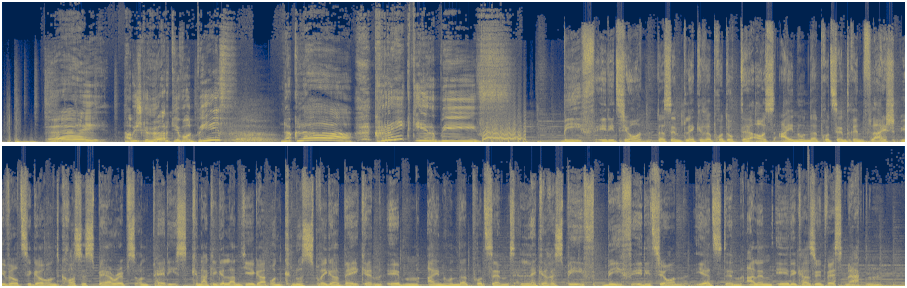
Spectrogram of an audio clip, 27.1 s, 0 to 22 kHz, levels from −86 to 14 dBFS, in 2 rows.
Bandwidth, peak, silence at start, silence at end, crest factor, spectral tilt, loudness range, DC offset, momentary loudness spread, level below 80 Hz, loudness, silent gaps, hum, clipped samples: over 20 kHz; 0 dBFS; 0 s; 0 s; 8 dB; -4.5 dB/octave; 2 LU; under 0.1%; 5 LU; -24 dBFS; -8 LUFS; none; none; under 0.1%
